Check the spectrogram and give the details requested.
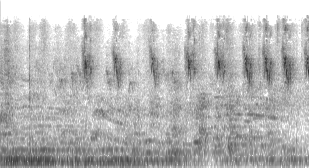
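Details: Call of a male house sparrow: a string of short, high chirps that quicken toward the end, with a steady low hum beneath.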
